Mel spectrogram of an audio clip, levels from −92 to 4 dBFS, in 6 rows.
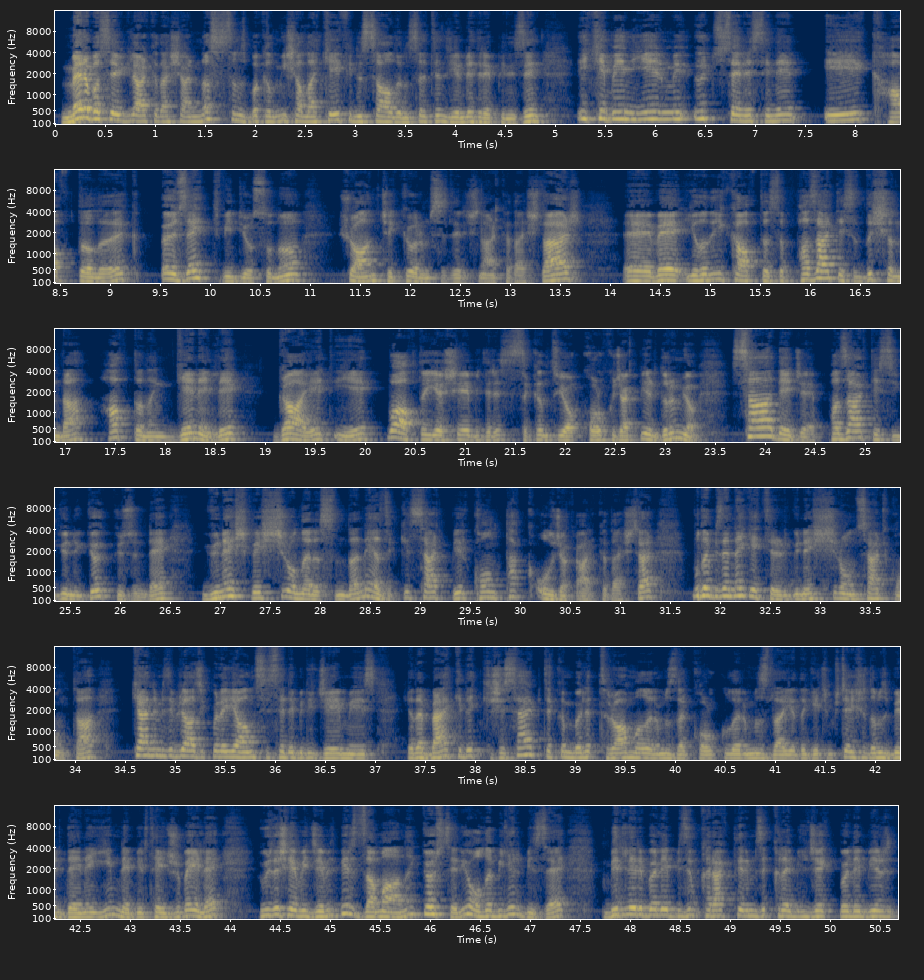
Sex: male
